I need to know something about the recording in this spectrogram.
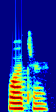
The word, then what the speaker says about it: water: predict the tea huh you should always pronounce the T okay but why you didn't plan on staying the tea they're being lazy okay water then water that's correct you'll notice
